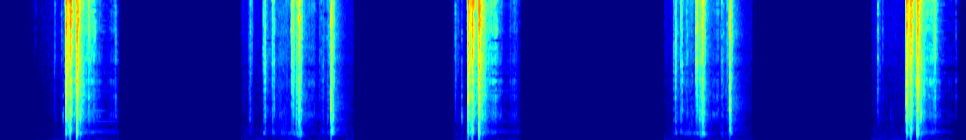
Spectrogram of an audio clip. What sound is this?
Minolta Camera Shutter
Here is a nice wind up and release shutter sound from a Minolta film camera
